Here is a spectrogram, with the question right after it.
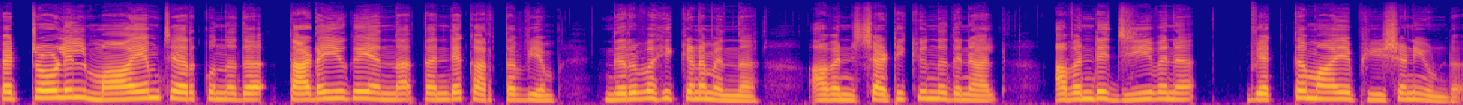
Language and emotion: Malayalam, neutral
